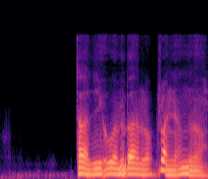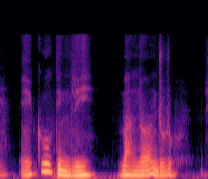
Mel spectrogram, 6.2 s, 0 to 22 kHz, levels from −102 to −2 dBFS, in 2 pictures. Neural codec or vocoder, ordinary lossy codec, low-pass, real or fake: codec, 16 kHz in and 24 kHz out, 0.4 kbps, LongCat-Audio-Codec, four codebook decoder; MP3, 64 kbps; 9.9 kHz; fake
